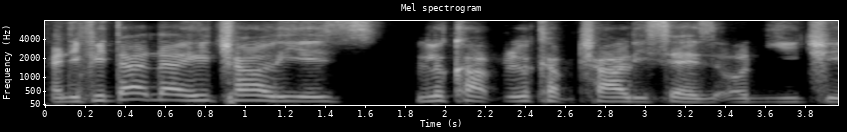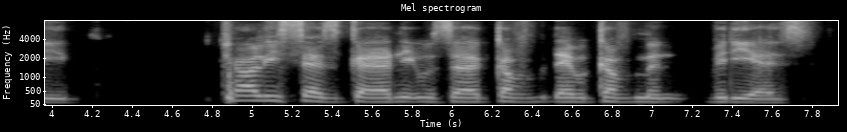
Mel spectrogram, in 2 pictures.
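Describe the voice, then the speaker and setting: Podcast co-host: British man, middle-aged, mid-pitched voice, informal and chatty, recorded dry. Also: moderate pace, no room sound, poor audio. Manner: informal, often says man and you know. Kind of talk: casual chat.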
